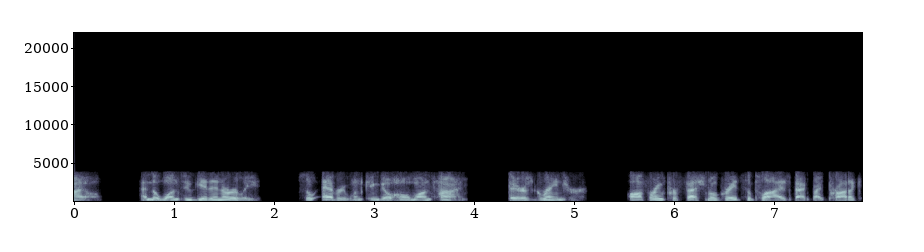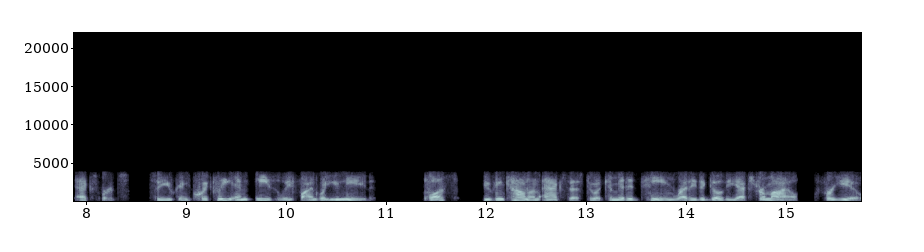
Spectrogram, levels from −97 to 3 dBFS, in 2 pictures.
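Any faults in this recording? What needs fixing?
Throughout the speech, the sound is muffled and hoarse, with consonants smeared and nothing audible above about 3.8 kHz. This is G.723.1 codec damage, and heavy: the codec keeps only a telephone band of roughly 200 Hz to 3.4 kHz and rebuilds the voice from a coarse model updated every 30 ms, which fits a bitrate near 6.3 kbit/s. To prevent it, record or transmit through a wideband codec at a higher bitrate instead of G.723.1.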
